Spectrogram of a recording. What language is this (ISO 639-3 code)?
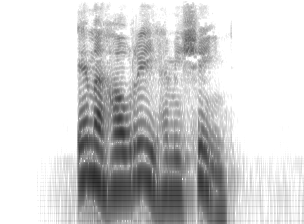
ckb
